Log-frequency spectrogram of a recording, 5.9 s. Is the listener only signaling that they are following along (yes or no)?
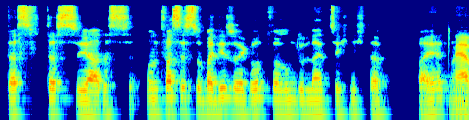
no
